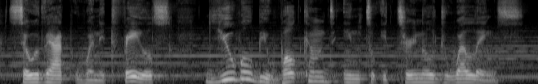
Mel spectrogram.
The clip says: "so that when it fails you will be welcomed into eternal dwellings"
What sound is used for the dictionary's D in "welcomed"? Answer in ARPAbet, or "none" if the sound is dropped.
D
